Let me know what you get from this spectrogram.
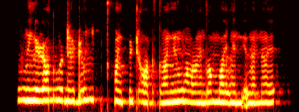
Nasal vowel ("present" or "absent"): present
